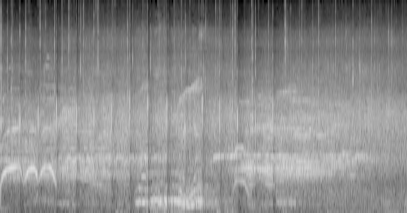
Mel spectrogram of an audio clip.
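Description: Concert hall audience applauding, dense clapping with cheers and whistles gliding over it at the end of a song.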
